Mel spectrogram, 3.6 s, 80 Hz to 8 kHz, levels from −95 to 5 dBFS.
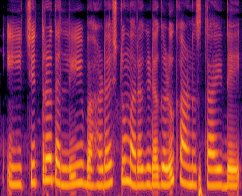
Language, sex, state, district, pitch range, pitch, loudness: Kannada, female, Karnataka, Bidar, 240-280 Hz, 255 Hz, -15 LUFS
